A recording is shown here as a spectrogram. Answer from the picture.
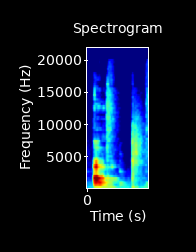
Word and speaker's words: à: I'm out of argyle you'll notice that ah or us is spelled with an accent the accent in garlic usually means the vowel is long but here it's used to show that the sound is a nice open ah now I should expect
